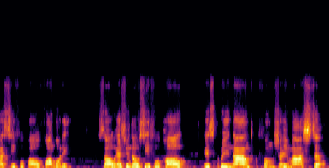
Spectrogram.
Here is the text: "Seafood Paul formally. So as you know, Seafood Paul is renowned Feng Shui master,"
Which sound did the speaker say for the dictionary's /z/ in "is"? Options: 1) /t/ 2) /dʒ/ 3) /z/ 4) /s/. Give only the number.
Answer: 4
